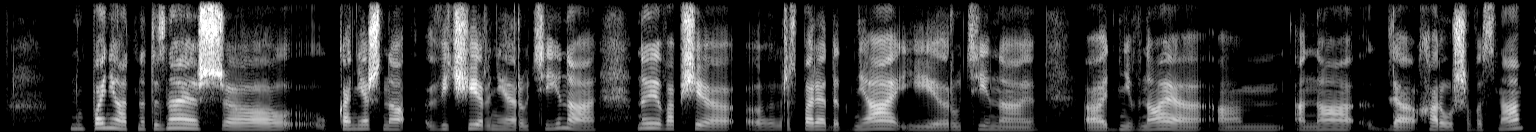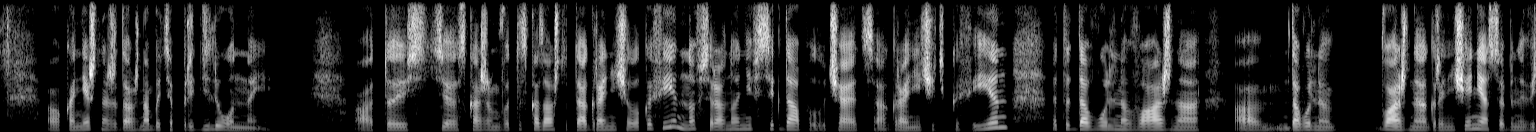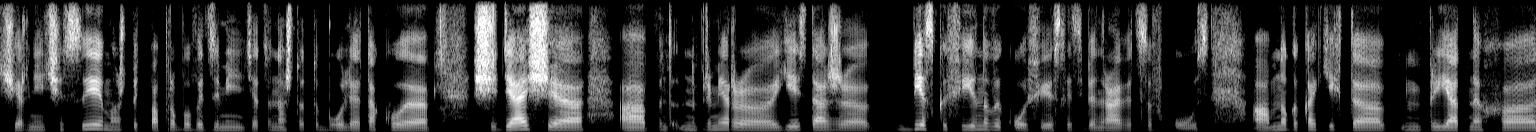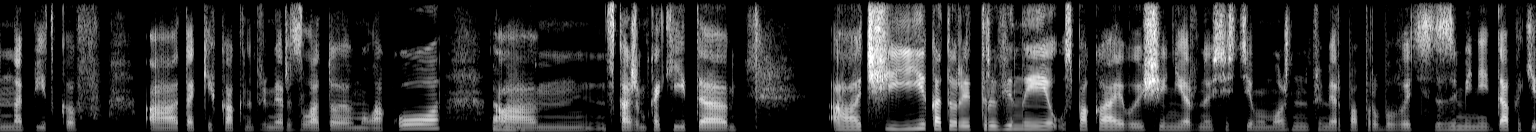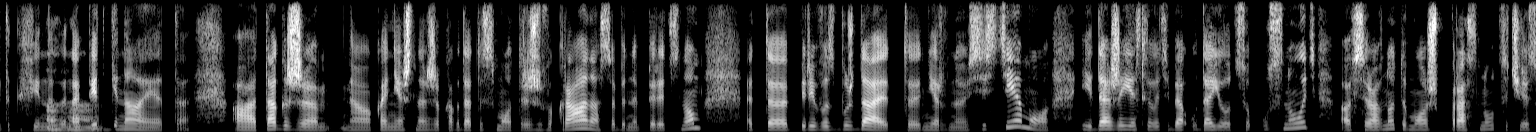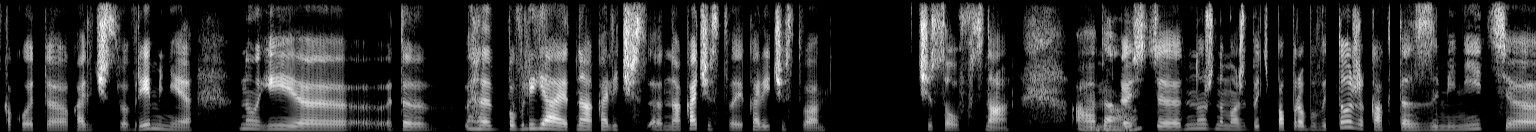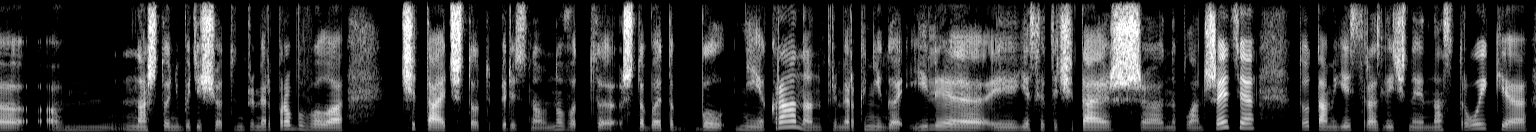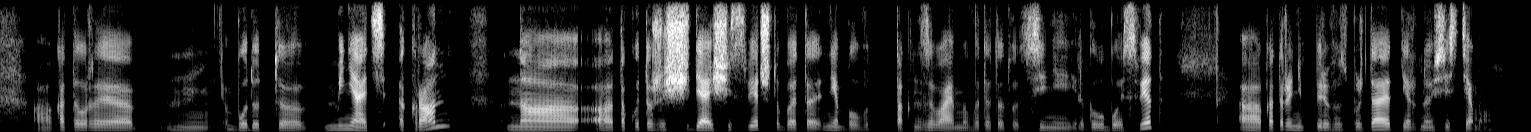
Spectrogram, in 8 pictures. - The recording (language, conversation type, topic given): Russian, advice, Почему у меня нерегулярный сон: я ложусь в разное время и мало сплю?
- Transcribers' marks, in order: tapping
